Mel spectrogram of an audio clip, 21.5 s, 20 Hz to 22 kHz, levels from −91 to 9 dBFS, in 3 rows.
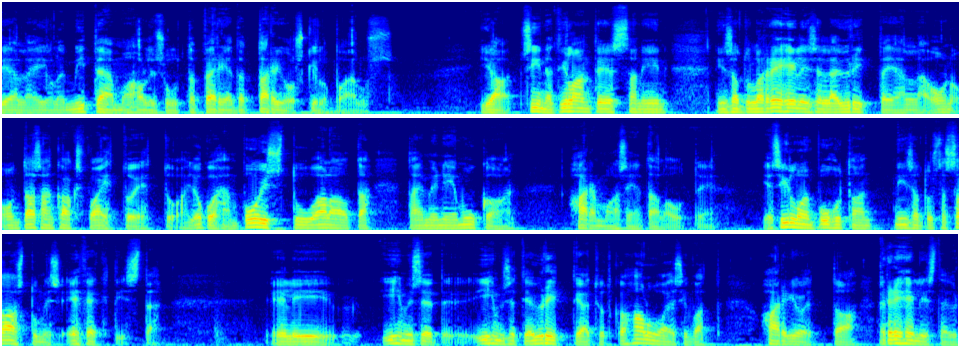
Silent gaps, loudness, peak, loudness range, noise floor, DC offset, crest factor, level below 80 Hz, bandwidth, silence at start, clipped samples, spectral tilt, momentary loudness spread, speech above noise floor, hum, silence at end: none; -31 LUFS; -10 dBFS; 5 LU; -58 dBFS; under 0.1%; 20 dB; -54 dBFS; 18.5 kHz; 0 s; under 0.1%; -6 dB/octave; 13 LU; 27 dB; none; 0 s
